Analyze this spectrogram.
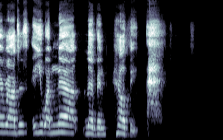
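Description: A young man speaks with animation close to the microphone.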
